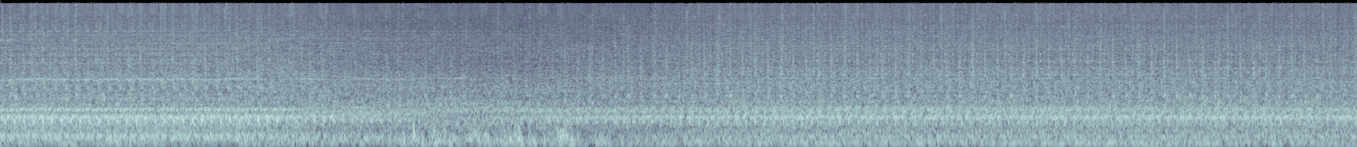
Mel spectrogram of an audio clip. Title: Vacuum Leak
